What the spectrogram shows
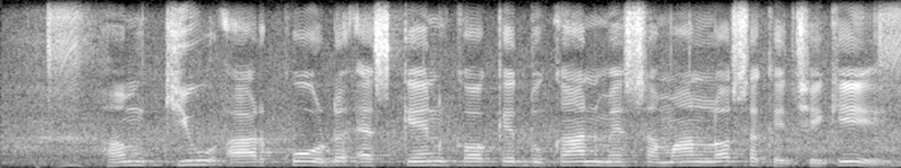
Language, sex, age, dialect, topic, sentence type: Maithili, male, 31-35, Southern/Standard, banking, question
